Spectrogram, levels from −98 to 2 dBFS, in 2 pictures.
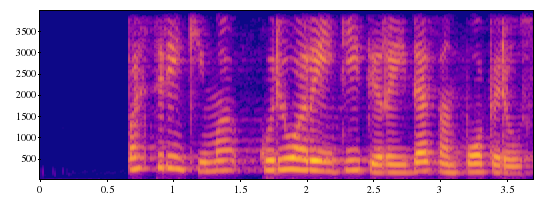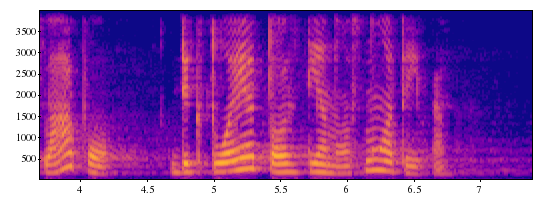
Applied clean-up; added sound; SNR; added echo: none; none; none; reverberation time 0.3 s.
